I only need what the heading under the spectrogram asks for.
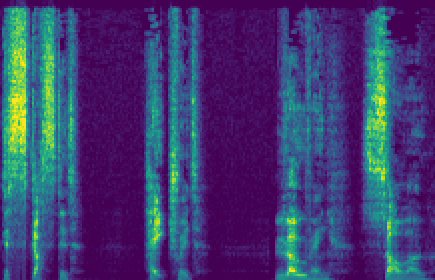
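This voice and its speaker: A man's voice: fairly high pitch, very animated, drawn-out words, vocal fry, a bit bright, husky, no echo, clean studio sound. A man giving a dramatic story reading with a theatrical, wry and emphatic delivery. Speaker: story narrator.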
